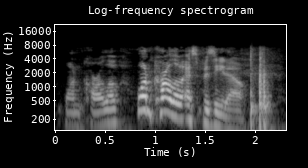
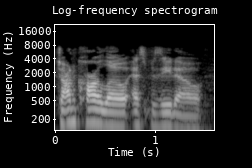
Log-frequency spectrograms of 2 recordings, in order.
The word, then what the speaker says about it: Giancarlo Esposito: announced that, oh my god, how do you pronounce that name, babe? Juancarlo Esposito. Giancarlo? Fuck! Giancarlo Esposito is who we're going to be talking about later.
